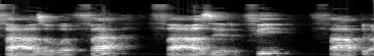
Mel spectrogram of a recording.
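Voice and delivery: slow, drawn-out সা জবর সা, সা জের সি; taking time. Shown as a demonstration. Teacher showing students to take time, slow drawn-out spelling drill. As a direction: stretch each সা out unhurriedly. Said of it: "সময় নিয়ে পড়তে হবে".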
